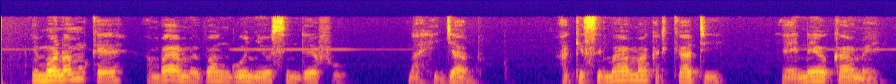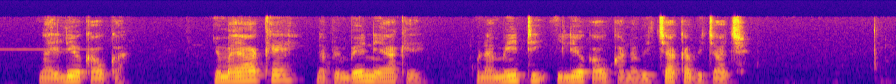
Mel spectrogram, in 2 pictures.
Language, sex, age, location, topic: Swahili, male, 18-24, Kisii, health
